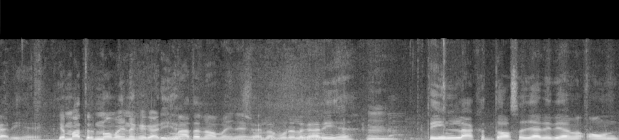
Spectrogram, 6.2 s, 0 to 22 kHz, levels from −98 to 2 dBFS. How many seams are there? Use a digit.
1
